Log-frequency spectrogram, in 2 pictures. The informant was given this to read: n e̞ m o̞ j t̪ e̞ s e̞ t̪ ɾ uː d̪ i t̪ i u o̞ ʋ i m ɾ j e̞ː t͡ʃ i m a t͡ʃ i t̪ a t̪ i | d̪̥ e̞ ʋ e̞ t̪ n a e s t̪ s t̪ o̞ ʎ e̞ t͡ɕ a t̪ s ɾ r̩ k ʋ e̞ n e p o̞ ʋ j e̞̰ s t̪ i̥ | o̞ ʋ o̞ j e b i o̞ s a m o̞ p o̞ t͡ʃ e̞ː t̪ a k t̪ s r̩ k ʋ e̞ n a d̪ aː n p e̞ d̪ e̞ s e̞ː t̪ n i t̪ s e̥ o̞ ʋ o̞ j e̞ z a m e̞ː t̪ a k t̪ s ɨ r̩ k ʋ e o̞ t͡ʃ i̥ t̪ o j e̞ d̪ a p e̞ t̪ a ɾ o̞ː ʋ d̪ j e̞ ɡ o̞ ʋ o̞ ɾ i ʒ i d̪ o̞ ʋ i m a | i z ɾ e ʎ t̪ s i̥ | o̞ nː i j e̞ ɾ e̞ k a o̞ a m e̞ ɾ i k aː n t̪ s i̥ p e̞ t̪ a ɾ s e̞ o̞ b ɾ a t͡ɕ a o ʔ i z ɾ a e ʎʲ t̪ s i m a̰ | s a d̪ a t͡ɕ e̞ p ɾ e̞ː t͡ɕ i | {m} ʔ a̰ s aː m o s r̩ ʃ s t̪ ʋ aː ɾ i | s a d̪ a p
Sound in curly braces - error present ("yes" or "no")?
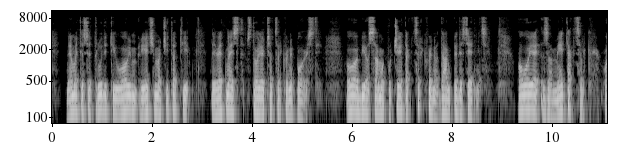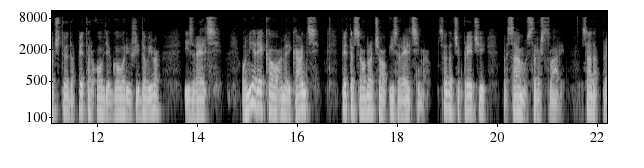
yes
